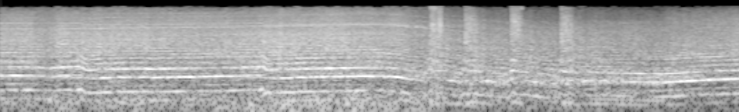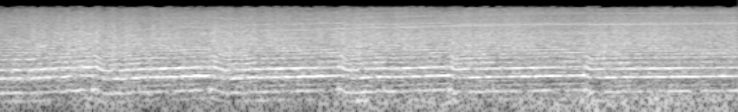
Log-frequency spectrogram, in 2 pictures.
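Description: Rain spray hisses under the tyres.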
